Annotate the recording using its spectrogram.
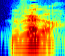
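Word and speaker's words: Wörgl: Virgil. Spelled with the W, obviously.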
